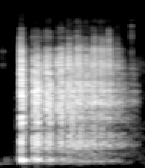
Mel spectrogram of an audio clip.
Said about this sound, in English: Okay, here we go. Oh, God. Oh, God. Dice don't fail me now.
